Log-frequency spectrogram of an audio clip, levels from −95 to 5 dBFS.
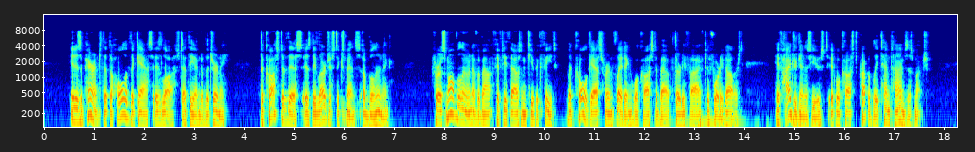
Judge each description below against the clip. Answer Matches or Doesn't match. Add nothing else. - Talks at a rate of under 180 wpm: Doesn't match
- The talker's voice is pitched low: Matches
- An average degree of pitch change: Matches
